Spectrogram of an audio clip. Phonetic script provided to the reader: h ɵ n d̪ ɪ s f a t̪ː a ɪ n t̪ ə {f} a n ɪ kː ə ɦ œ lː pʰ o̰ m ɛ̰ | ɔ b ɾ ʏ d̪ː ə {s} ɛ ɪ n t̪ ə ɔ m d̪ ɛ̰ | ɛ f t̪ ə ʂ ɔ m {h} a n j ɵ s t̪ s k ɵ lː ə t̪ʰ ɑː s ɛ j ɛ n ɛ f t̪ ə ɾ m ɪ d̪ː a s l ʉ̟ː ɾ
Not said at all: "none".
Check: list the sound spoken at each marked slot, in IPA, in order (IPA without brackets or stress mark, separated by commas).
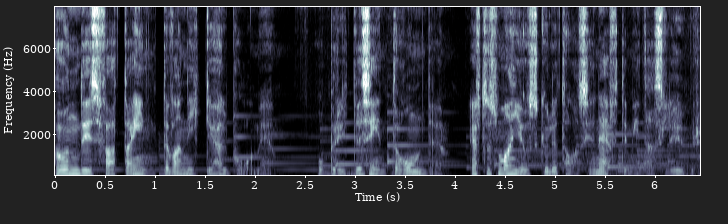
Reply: v, s, h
